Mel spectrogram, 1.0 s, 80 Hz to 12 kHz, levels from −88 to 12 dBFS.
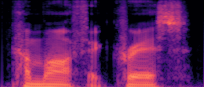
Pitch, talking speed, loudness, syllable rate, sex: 100 Hz, 235 wpm, -16 LUFS, 4.5 syllables/s, male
